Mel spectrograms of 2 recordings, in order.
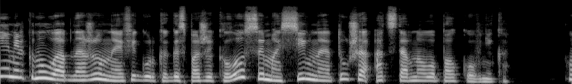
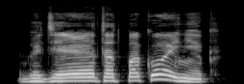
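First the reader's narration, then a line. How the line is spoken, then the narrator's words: Roaring male voice. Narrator (Russian): снова взревел господин Клосс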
